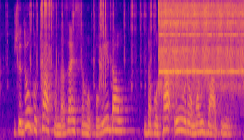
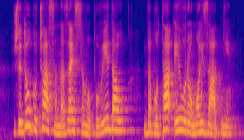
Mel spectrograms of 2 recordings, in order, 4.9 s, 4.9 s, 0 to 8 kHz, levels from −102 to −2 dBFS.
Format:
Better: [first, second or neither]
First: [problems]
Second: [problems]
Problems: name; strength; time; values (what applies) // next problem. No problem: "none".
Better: second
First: background sound (Alarm / Clock); 4 dB above the speech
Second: none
